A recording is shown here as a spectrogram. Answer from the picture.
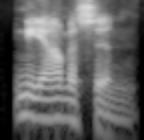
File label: "neomycin", American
